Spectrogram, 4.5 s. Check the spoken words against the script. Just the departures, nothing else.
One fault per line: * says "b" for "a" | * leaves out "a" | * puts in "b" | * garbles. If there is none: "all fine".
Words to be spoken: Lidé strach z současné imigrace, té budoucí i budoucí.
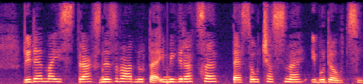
* puts in "mají"
* says "nezvládnuté" for "současné"
* says "současné" for "budoucí"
